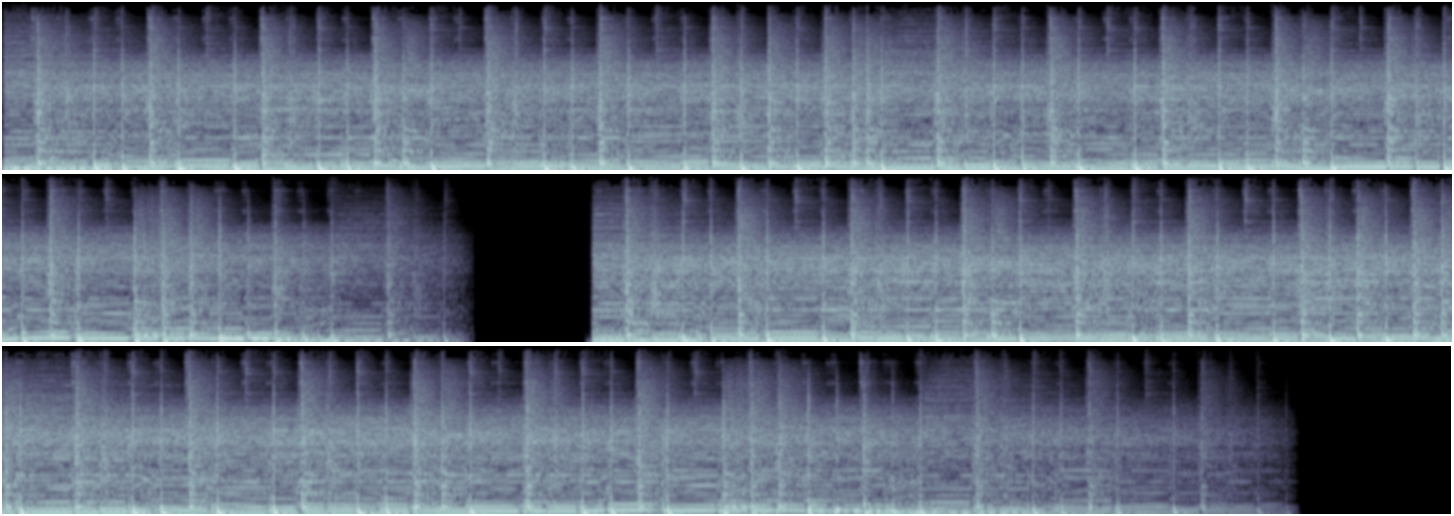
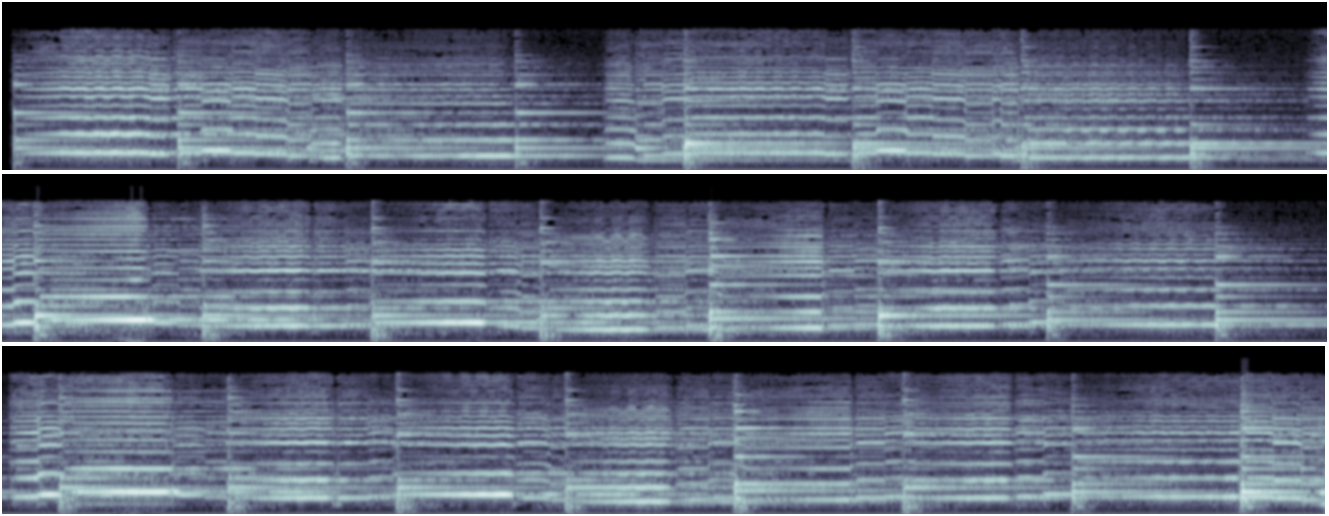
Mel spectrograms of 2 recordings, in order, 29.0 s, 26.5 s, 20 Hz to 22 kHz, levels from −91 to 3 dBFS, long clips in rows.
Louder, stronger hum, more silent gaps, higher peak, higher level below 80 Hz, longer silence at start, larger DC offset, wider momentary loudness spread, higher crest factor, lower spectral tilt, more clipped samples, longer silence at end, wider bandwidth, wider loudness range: second, -18 LUFS vs -14 LUFS; neither; first, 12.83-13.55 s vs none; about the same, 0 dBFS vs 0 dBFS; first, -24 dBFS vs -58 dBFS; about the same, 0 s vs 0.05 s; second, under 0.1% vs 0.5%; second, 6 LU vs 11 LU; about the same, 18 dB vs 14 dB; first, -4.5 dB/octave vs -1.5 dB/octave; neither; first, 1.25 s vs 0 s; first, 19.5 kHz vs 11.5 kHz; about the same, 5 LU vs 5 LU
